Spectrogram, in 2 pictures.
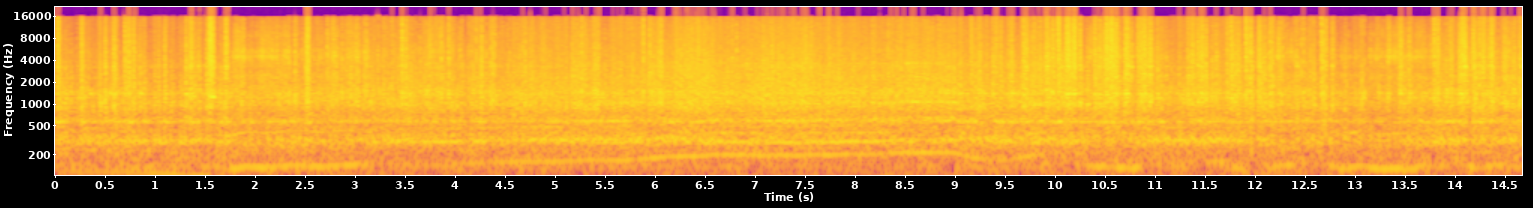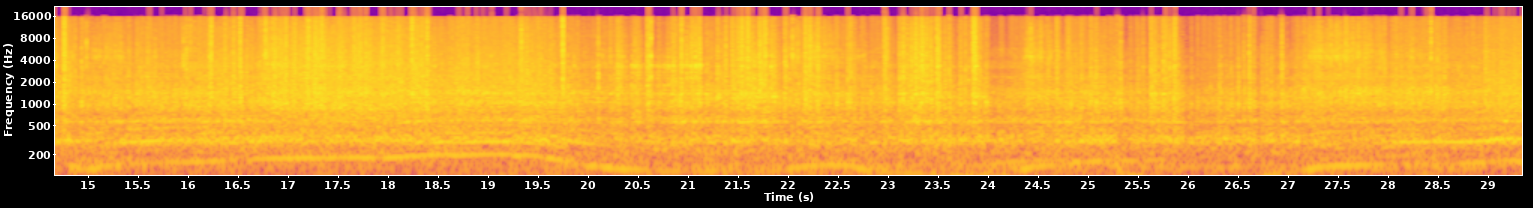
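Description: Junior banger race car's engine running hard and loud, its revs climbing, holding and dropping back several times, with small steps like gear changes in between.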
